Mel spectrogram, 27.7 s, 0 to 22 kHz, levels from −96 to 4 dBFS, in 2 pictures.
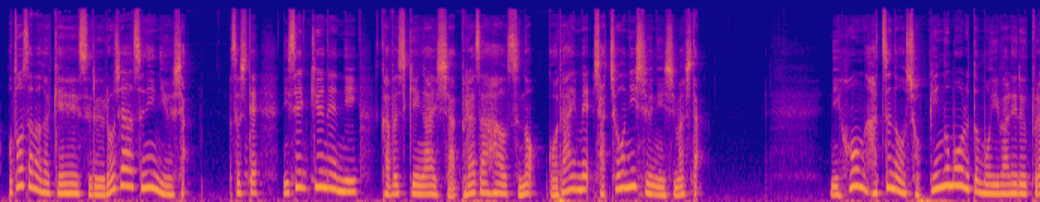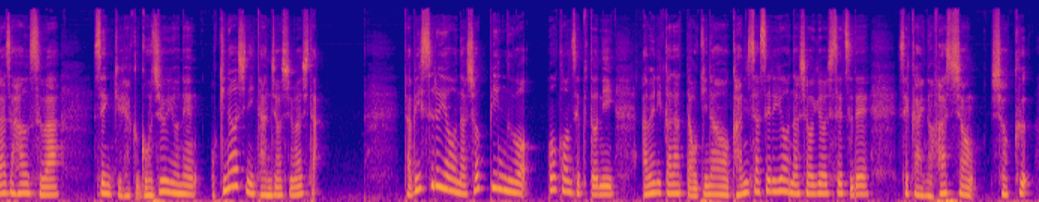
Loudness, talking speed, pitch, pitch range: -24 LUFS, 290 characters per minute, 185 Hz, 165-225 Hz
